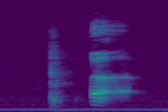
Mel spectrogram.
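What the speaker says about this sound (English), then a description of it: "does water just make me burp or what?" A man burps after drinking water, two close belches, a short one followed by a longer, louder one, against a steady low hum.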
